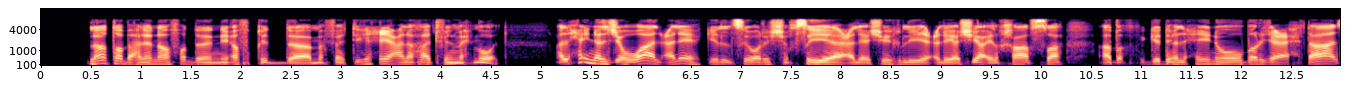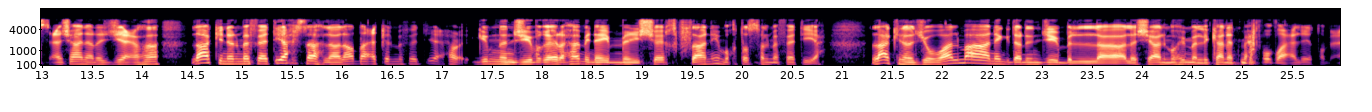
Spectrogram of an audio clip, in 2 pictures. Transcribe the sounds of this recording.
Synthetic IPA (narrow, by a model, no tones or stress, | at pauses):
laʔt̪ˤɑbʕɑnʔanaʔɑfɑd̪ˤːɨlʔɪnːiʔafqɪd̪mafaːt̪iːħiʕalaɦaːt̪ɪ̥fɪlmaħmuːl | ʔalħiːnɪld͡ʒawːaːlʕaleːhkɪlːsˤɨwɑɾˤɪʃːɑxsˤɨjːaʕalaʃʊɣliʕa̰laʔaʃjaːʔɪlxɑːsˤːɑʔabat̪ɡɪd̪halħiːnubɑɾˤd͡ʒaʕʔaħt̪aːsʕaʃaːnʔɑɾˤɑd͡ʒːɪʕɦalaːkɪnɪlmafaːt̪iːħsaɦlalɑd̪ˤɑʕat̪ɪlmafaːt̪iːħɡɪmnand͡ʒiːbɣeːɾɦamɪnʔajaʃːeːxɪθːaːnimʊxt̪ɑsˤːɑlmafaːt̪iːħ | laːkɪnɪld͡ʒawːaːlmanɪɡd̪ɑɾˤnd͡ʒiːbɪllʔaʃjaːʔɪlmʊɦɪmːalːiːkaːnat̪maħfuːðˤɑ̰ʕaleːt̪ˤɑbʕɑ̰n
